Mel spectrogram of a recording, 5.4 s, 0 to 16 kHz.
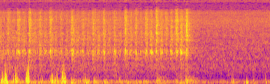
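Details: American Bully named Amber, pregnant for the first time, on the 56th day of pregnancy and in labor, panting in quick soft breaths about 140 per minute, low and breathy, with faint background hum.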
